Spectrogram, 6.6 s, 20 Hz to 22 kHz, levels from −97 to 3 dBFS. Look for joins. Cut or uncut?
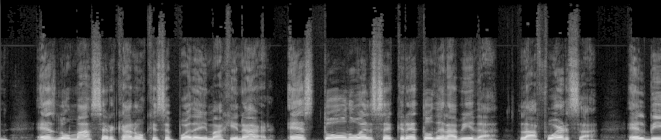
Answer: cut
